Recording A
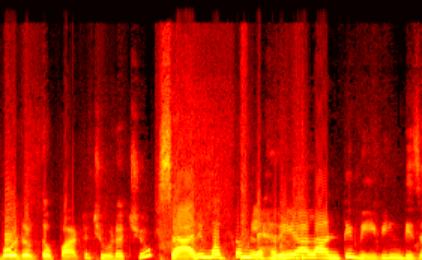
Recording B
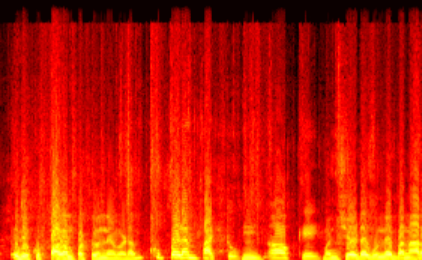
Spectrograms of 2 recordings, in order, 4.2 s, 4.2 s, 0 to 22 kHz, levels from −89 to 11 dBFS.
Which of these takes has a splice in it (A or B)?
A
